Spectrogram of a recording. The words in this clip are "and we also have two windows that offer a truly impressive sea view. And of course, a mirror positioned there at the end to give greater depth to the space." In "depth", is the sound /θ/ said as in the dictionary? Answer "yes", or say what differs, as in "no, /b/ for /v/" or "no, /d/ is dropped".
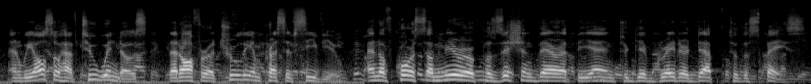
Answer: yes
